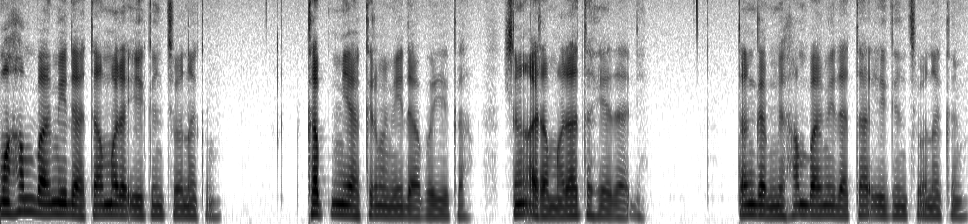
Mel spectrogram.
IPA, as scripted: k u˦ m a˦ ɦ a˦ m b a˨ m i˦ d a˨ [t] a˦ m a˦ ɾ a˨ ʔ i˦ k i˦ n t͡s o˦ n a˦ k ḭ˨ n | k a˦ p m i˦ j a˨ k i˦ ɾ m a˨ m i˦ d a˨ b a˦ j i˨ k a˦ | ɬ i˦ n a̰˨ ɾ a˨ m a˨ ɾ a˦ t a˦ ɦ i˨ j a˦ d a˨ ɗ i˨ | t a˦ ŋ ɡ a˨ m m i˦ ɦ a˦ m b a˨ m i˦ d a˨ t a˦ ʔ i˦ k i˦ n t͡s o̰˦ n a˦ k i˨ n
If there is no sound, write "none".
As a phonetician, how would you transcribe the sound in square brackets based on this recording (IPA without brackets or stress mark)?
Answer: t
